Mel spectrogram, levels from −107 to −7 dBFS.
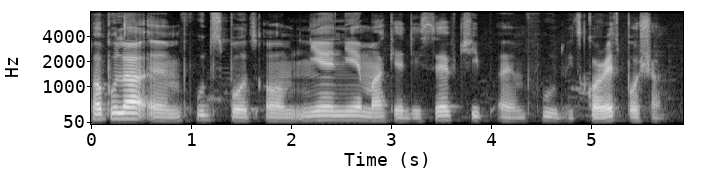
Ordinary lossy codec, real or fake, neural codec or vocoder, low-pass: none; real; none; none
